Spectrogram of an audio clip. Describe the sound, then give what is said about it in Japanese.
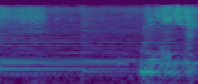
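Tap water runs over yellowtail fish as it is washed for simmering with daikon radish. A faint, steady trickle turns into a louder, fuller splashing rush partway through. “まず洗って、この血の塊とかをね、全部ちょっと取って”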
